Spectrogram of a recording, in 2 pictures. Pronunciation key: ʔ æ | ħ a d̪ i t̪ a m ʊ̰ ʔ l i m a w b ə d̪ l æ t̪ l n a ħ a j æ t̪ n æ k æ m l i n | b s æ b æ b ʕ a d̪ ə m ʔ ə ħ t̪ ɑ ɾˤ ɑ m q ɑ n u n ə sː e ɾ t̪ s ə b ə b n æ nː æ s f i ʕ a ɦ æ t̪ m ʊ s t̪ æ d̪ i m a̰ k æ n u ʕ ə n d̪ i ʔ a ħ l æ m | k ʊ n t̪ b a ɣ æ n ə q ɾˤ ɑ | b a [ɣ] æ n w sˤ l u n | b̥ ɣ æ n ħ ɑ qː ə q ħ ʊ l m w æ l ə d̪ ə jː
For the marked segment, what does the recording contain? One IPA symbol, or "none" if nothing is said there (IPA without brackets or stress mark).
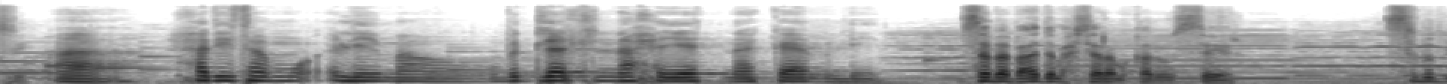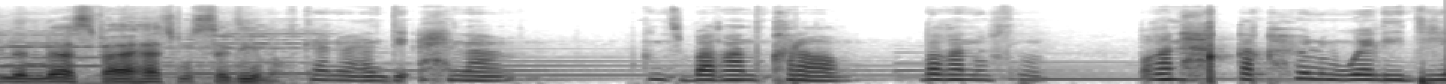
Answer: ɣ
